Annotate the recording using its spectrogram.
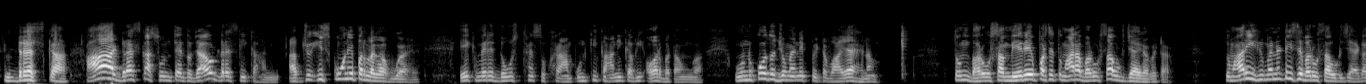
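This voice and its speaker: A man tells his students a story about his school days. He tells it with a lot of drama and slips into voices for the people in the story. The recording sounds a little dull and lo-fi. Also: sits high. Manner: animated, dramatic storytelling with acted quotes. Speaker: teacher.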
